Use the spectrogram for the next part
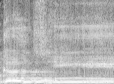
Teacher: yang terdengar oleh kuping bukan suara tanwin tapi suara panjang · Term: mad iwad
